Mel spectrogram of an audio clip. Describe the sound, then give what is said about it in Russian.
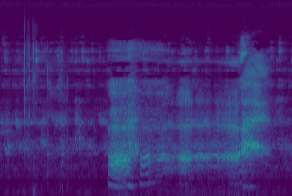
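A loud, drawn-out straining groan from a man pushing hard while defecating, swelling again into a second effortful moan near the end; quiet background before it starts. “А я потужусь еще немножко.”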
